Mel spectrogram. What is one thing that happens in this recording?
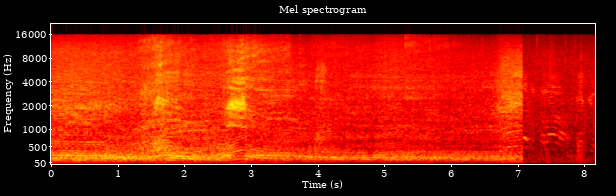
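Motorcycle engines roar and rev loudly as they race past.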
